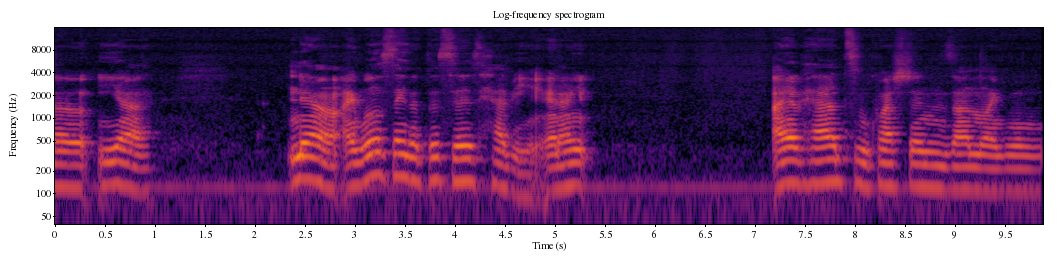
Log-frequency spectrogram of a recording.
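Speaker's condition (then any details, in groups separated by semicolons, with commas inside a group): Cerebral palsy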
